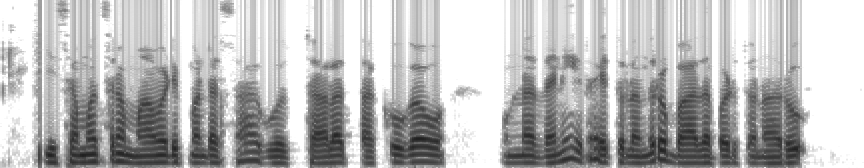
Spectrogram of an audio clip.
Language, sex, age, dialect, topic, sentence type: Telugu, male, 18-24, Central/Coastal, agriculture, statement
